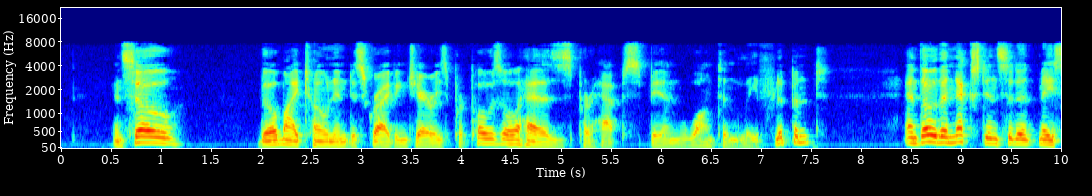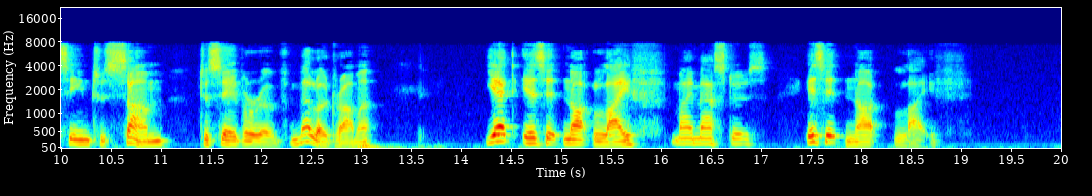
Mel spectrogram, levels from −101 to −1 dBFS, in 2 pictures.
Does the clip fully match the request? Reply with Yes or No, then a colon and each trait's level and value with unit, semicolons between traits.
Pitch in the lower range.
Yes: low, 125 Hz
